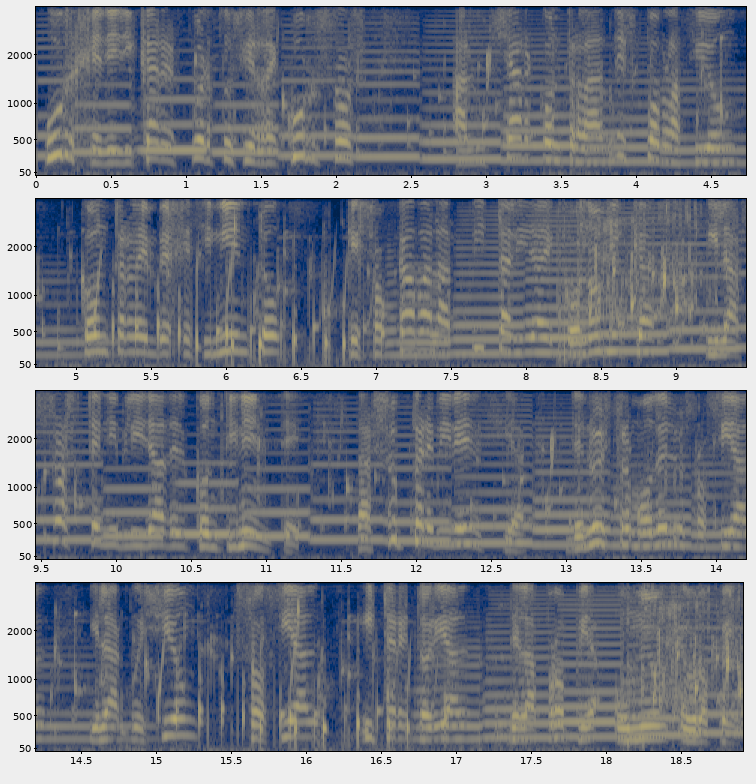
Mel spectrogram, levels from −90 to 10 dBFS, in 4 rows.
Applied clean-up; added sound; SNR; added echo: none; Wind instrument, woodwind instrument + Liquid; 4 dB; none.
